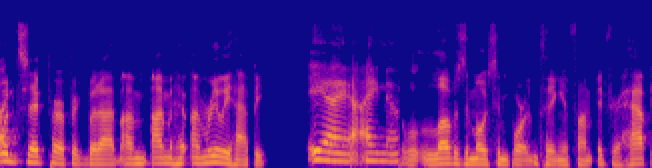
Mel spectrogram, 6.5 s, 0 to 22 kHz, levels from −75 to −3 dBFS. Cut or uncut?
cut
